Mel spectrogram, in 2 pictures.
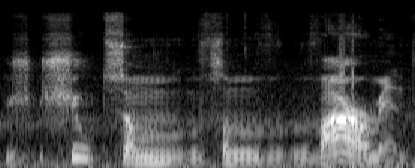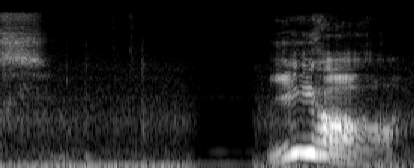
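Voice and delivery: slow drawled country yell, then a loud whoop; hillbilly cowboy voice. Pretend. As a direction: play a rowdy cowboy hollering. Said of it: "I could fit right in".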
